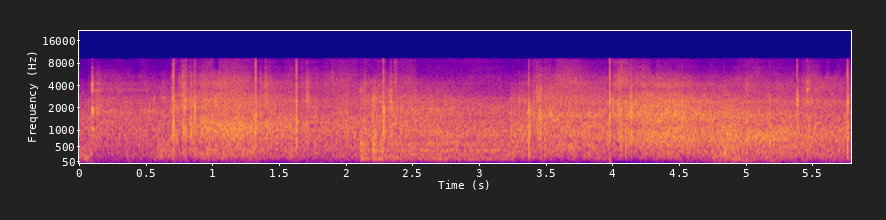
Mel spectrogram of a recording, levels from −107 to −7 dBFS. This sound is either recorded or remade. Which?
remade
